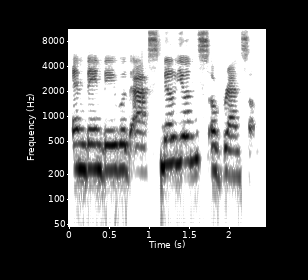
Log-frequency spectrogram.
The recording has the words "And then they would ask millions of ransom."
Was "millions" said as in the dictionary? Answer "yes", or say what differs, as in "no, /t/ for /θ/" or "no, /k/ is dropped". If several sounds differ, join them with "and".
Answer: no, /s/ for /z/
